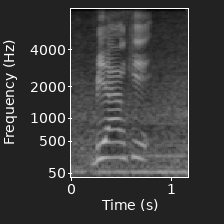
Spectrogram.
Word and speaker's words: Bianchi: Tama si sir at tag galing Italy ah bianchi bianchi bianchi O ayan mga da yung sukat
